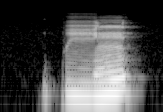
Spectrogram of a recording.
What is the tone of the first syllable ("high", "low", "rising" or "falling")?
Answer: rising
